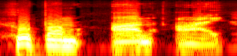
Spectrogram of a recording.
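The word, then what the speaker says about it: ὑπομονή: The word is pronounced hupum on I.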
